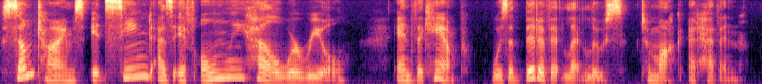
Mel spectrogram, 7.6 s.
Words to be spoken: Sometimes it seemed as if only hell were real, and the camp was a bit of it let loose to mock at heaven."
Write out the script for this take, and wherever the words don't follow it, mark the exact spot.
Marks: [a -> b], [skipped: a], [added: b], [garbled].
Sometimes it seemed as if only hell were real, and the camp was a bit of it let loose to mock at heaven."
